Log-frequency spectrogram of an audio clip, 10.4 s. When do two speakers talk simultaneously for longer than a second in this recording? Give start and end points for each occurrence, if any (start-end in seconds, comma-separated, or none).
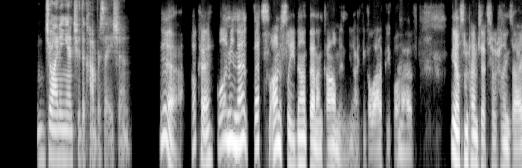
none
